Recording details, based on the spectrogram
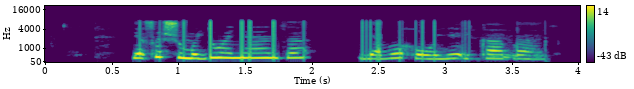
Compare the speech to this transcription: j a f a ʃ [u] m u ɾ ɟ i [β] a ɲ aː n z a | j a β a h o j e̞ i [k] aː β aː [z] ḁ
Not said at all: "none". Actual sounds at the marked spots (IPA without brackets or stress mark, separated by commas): u, w, k, z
